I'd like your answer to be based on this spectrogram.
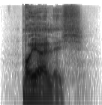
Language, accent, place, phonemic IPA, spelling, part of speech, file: German, Germany, Berlin, /ˈbɔɪ̯ɐlɪç/, bäuerlich, adjective, De-bäuerlich.ogg
- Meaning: rustic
